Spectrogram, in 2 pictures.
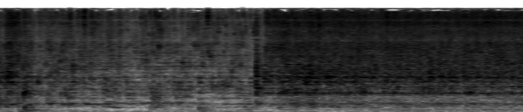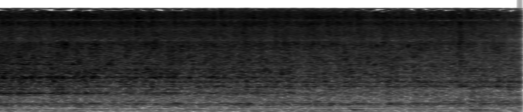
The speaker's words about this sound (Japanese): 流します。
